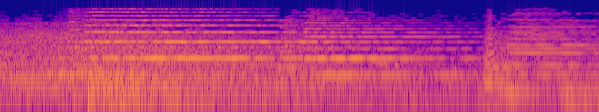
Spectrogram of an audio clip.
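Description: Several trumpets, blown by priests, blare together in long, sustained, brassy blasts, their overlapping tones held for about six seconds with a couple of brief shifts in pitch. Loud, with no voices.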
